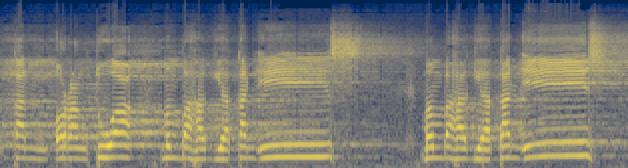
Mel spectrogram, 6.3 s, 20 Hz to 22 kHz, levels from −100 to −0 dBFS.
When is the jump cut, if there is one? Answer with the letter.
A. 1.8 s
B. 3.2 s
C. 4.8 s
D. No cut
D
